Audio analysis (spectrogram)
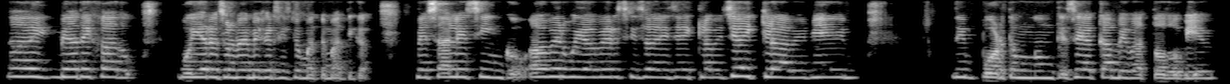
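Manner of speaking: high, mock-weepy voice muttering through the exercises; tearful student studying. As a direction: sniffle along while solving math problems. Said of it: "con lágrimas, sigue resolviendo". (alumno lloroso y agudo que resuelve ejercicios)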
